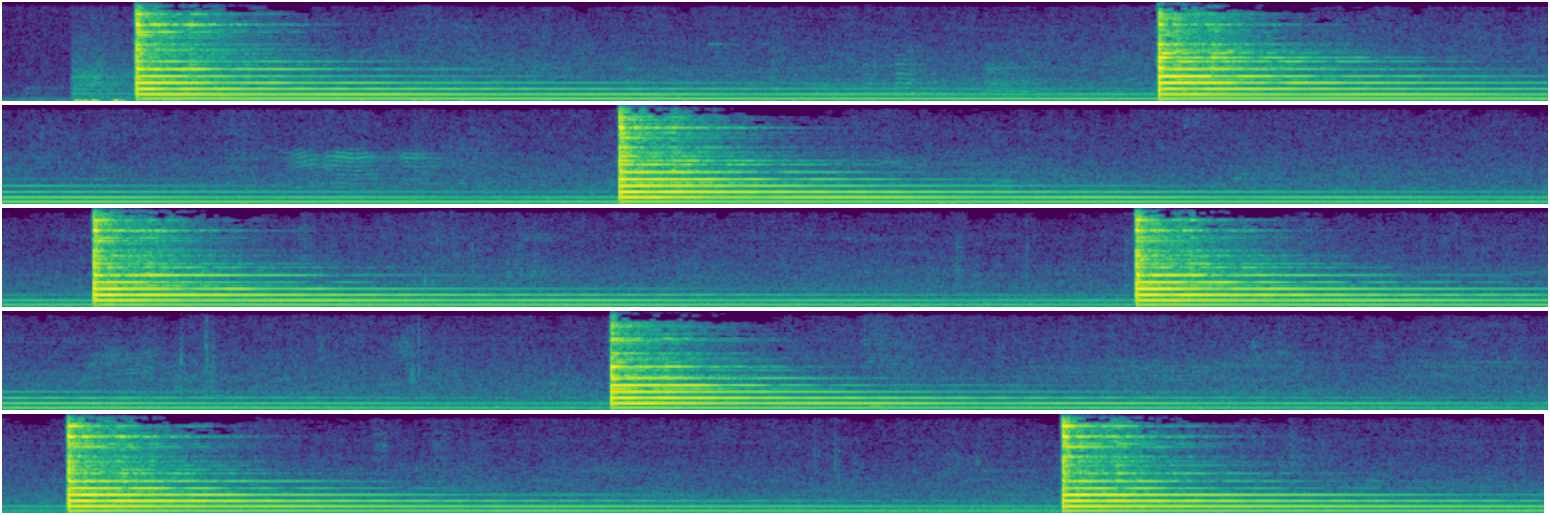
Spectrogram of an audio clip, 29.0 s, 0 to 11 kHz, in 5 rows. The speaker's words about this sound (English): we'd like to pay tribute to Scott Hall, Razor Ramon, with a 10 bell salute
